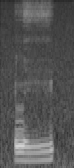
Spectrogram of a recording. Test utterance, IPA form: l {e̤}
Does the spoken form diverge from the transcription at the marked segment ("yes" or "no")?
yes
